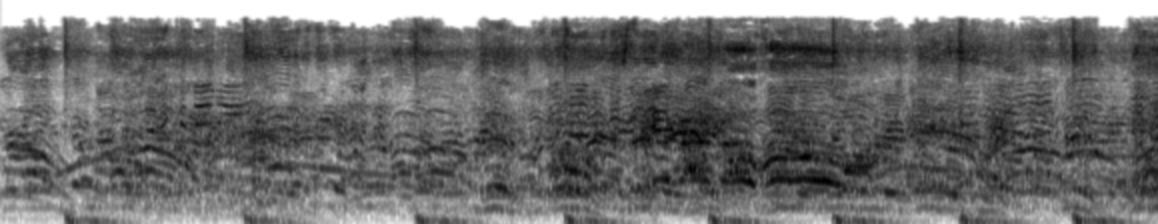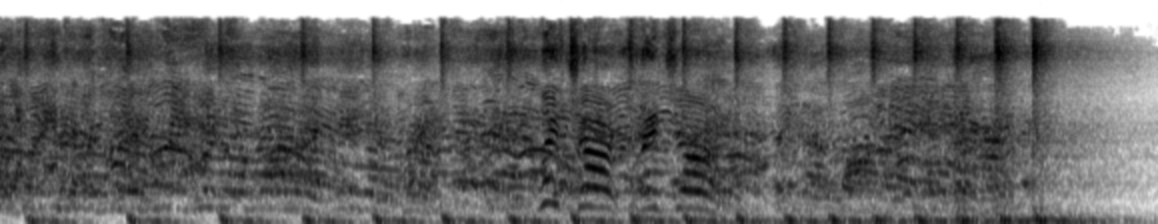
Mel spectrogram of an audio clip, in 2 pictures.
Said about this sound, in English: In the meantime, people were screaming behind me what I would have described as a crowd before. To my ears, sounded like a mob.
